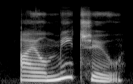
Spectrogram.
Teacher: The T and Y combine to make a ch sound. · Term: assimilation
